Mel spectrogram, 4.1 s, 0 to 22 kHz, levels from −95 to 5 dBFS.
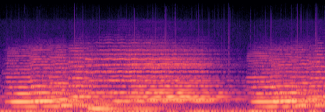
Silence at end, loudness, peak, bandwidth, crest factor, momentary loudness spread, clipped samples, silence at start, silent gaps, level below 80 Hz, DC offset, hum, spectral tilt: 0 s; -16 LUFS; -4 dBFS; 7 kHz; 12 dB; 8 LU; under 0.1%; 0 s; none; -34 dBFS; under 0.1%; none; -7.5 dB/octave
